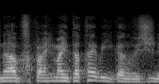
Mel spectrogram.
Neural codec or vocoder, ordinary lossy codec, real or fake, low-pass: codec, 16 kHz in and 24 kHz out, 0.4 kbps, LongCat-Audio-Codec, fine tuned four codebook decoder; MP3, 96 kbps; fake; 10.8 kHz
